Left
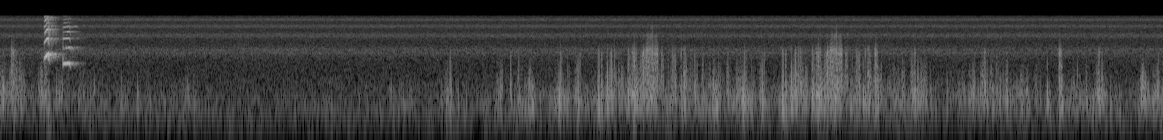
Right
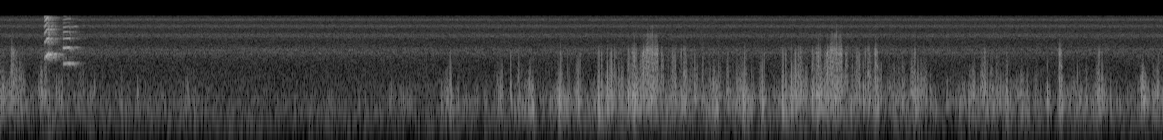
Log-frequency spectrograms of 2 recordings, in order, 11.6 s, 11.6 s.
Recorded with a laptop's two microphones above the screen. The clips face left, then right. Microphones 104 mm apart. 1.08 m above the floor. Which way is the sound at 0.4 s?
65° left (ahead or behind).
